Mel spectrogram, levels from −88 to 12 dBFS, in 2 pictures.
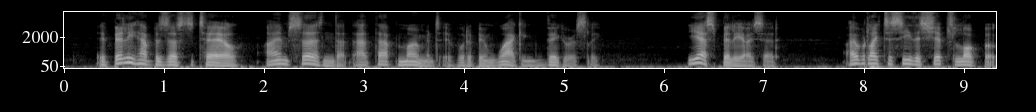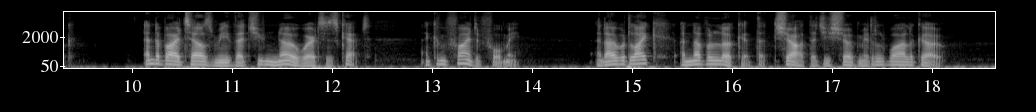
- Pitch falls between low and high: No, low, 125 Hz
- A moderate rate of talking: No, fast, 210 wpm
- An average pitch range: No, wide, 6.7 semitones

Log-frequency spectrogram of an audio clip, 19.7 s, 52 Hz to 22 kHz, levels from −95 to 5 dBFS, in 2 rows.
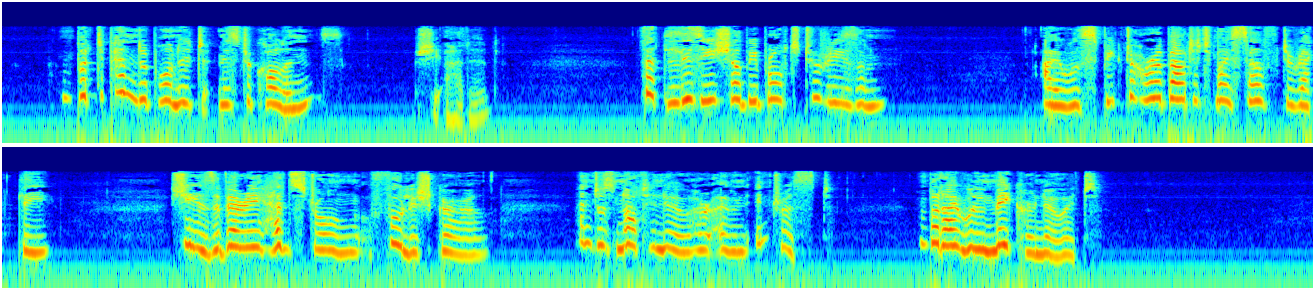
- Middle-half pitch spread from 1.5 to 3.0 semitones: No, average, 4.6 semitones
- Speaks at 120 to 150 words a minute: Yes, slow, 135 wpm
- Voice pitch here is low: No, very high, 285 Hz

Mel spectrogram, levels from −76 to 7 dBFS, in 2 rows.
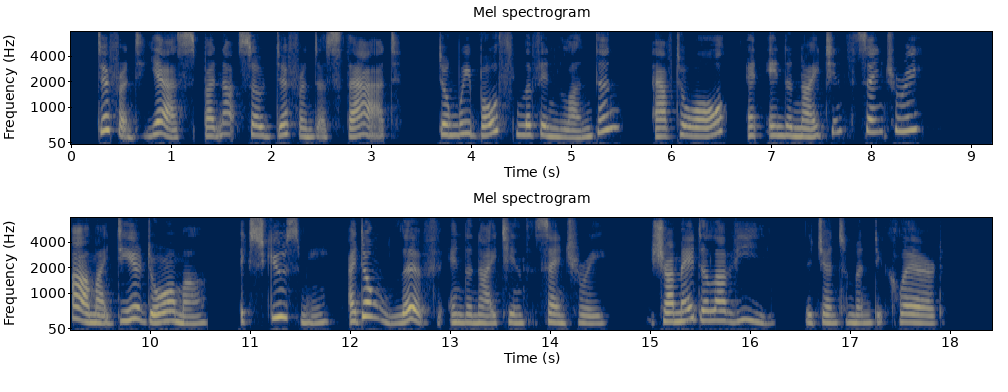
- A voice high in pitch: Yes, high, 235 Hz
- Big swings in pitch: No, average, 4.0 semitones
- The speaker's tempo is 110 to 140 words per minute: Yes, slow, 135 wpm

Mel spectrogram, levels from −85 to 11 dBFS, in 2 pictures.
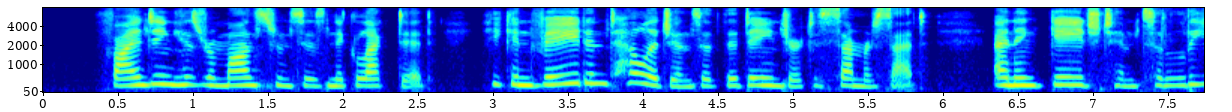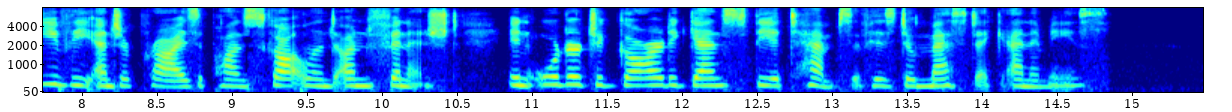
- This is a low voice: No, very high, 255 Hz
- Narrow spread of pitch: Yes, narrow, 2.2 semitones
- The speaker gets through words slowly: Yes, slow, 130 wpm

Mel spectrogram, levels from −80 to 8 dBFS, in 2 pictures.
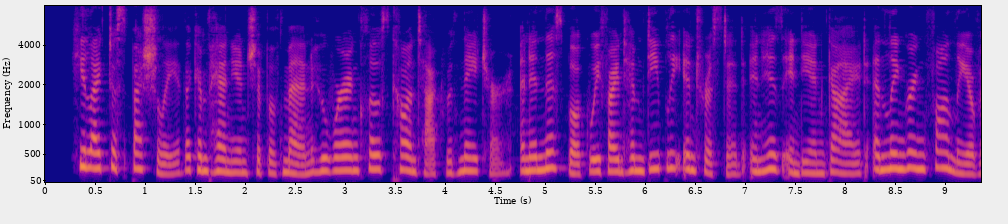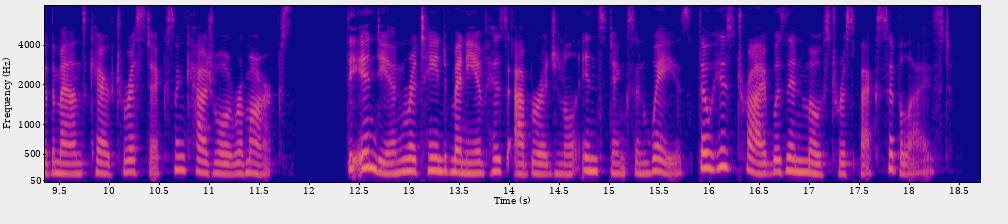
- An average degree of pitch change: Yes, average, 4.6 semitones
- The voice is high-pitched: Yes, high, 200 Hz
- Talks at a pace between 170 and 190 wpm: Yes, average, 175 wpm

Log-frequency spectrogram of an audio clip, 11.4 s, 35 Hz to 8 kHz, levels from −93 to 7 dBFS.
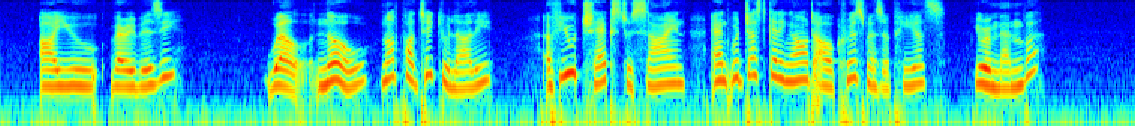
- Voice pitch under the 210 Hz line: No, high, 220 Hz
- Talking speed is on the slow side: Yes, slow, 120 wpm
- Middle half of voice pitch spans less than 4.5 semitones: No, average, 4.8 semitones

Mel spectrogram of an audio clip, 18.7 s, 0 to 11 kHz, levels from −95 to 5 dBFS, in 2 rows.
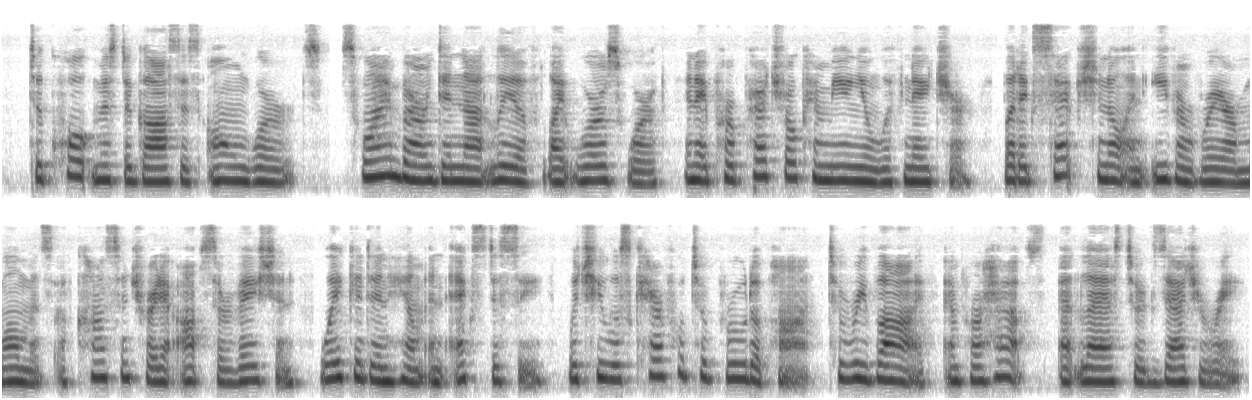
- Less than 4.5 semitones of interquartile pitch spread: Yes, average, 2.8 semitones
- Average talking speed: Yes, average, 150 wpm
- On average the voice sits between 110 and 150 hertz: No, high, 200 Hz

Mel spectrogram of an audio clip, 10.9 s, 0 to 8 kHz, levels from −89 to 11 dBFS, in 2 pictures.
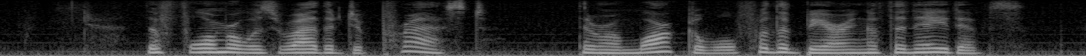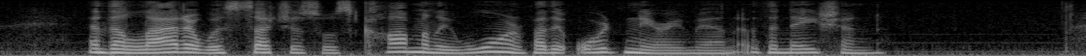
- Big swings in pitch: No, average, 2.9 semitones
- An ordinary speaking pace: Yes, average, 160 wpm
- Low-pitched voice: No, medium, 185 Hz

